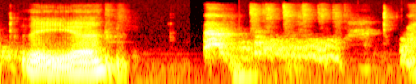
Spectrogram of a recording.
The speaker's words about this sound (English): Is that how they responded, by barking? One way.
